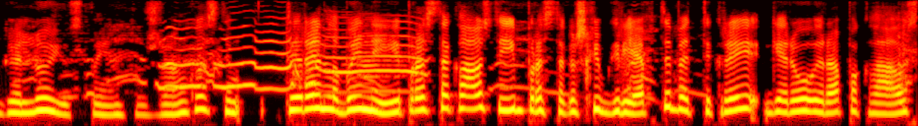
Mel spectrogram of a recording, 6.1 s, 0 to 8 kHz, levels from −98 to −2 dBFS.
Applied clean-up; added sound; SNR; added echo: classical method spectral subtraction.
